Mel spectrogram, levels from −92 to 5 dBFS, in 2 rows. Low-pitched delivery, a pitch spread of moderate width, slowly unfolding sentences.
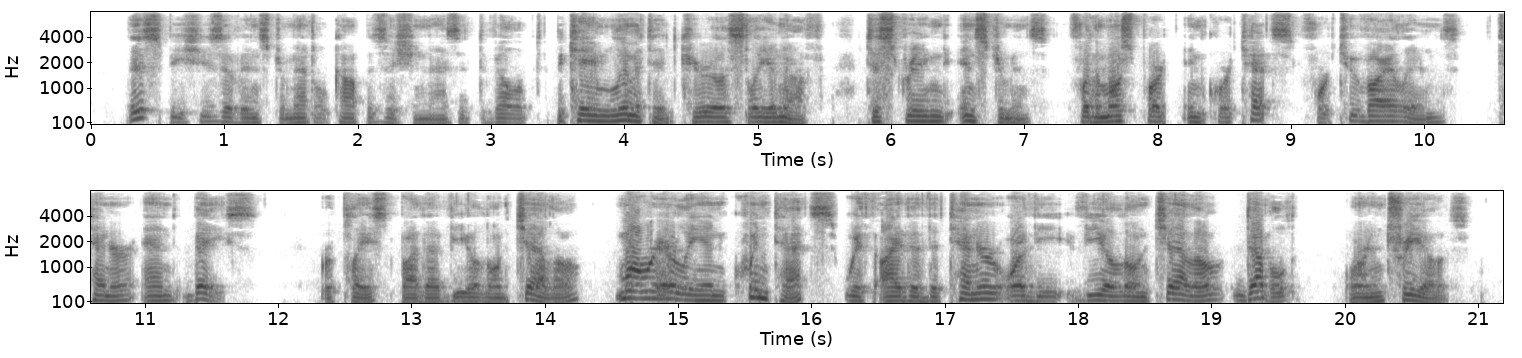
Yes: low, 120 Hz; average, 4.0 semitones; slow, 130 wpm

